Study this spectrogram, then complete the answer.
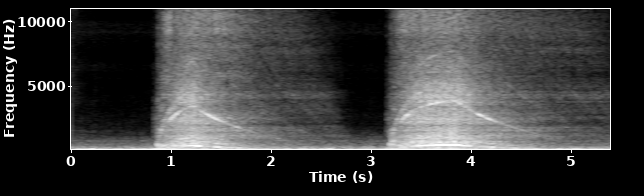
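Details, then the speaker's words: Bissell Powerforce Helix vacuum after adding a bearing, run with the old belt still fitted; motor hums evenly under push-pull strokes, no rattle, squeal or grinding, smooth and quiet. "Actually, it sounds pretty good. I think this might be worthy of a new belt. That's actually pretty quiet."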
